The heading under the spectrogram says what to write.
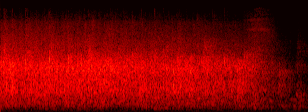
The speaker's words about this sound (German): Applaus nochmal für die beiden.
